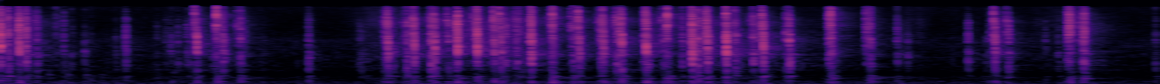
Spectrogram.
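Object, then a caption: Mechanical keyboard with round plastic keycaps. Both hands type with their fingertips on a compact backlit mechanical keyboard with round plastic typewriter-style keycaps. The result is a string of bright, short, clicky key taps in an uneven rhythm: quick bursts broken by brief pauses, with each tap dying away almost instantly.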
